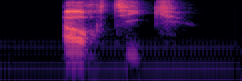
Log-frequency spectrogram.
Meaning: aortic
- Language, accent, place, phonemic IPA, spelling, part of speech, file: French, France, Lyon, /a.ɔʁ.tik/, aortique, adjective, LL-Q150 (fra)-aortique.wav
